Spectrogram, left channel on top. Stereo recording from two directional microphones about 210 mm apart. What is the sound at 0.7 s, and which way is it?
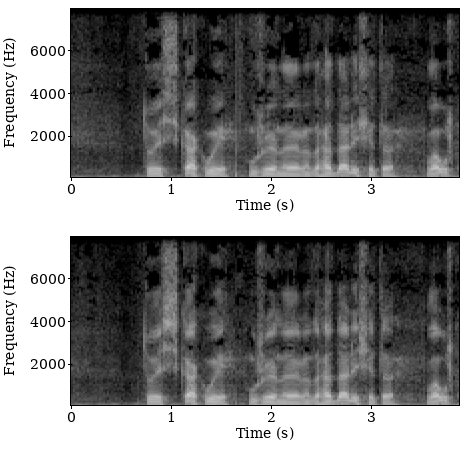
Speech, 5° right (ahead or behind).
